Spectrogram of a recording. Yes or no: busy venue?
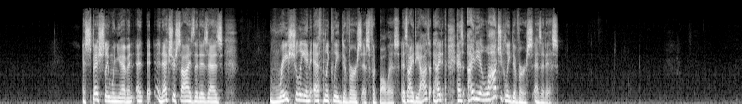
no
